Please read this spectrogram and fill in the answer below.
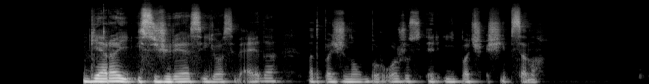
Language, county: Lithuanian, Tauragė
